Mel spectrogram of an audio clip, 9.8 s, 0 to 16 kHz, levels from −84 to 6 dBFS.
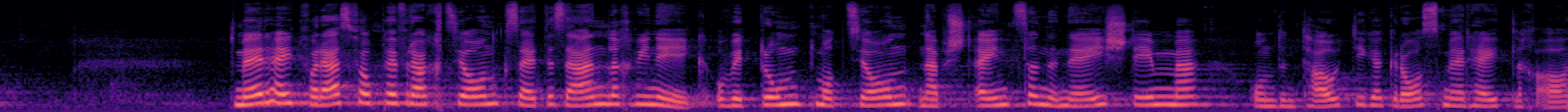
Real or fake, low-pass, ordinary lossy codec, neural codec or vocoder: real; 14.4 kHz; Opus, 64 kbps; none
